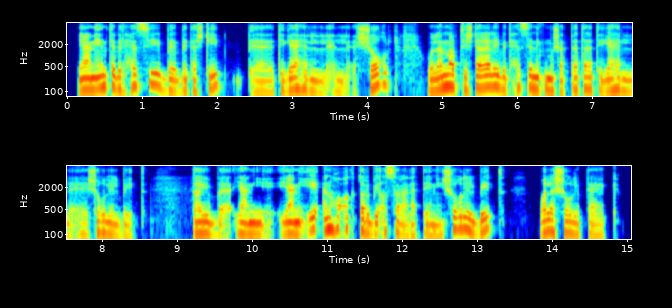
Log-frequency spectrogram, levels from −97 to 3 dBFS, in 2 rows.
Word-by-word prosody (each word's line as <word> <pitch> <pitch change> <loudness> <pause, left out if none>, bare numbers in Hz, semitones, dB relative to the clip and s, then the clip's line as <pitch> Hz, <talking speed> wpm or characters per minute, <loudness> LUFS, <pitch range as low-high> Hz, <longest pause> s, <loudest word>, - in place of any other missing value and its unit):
يعني 120 +2 +5
أنتِ 140 0 +2
بتحسّي 145 +5 +1
ب 115 - -7
بتشتيت 110 +7 -2 0.3
آآ 95 +1 -5
تجاه 115 +4 -1
ال 95 -8 -4
ال 100 -4 -8
الشغل 150 +4 +1 0.5
ولما 120 +7 +5
بتشتغلي 135 +2 +3
بتحسّي 130 +2 -2
إنِك 120 -2 +2
مُشتّتة 115 +3 -1
تجاه 110 -1 -2
ال 100 -3 -4
آآ، 100 +1 -9
شغل 115 -2 -1
البيت. 90 -2 -7 0.7
طيب 110 -2 +1 0.2
يعني 105 -4 +1
يعني 110 0 +4
إيه 140 +2 +2
أنهو 145 0 +5
أكتر 135 -4 0
بيأثّر 105 -1 +1
على 90 +1 -6
التاني، 90 -1 -5
شغل 145 +7 +1
البيت 130 +6 0 0.5
والّا 120 +3 +3
الشغل 115 -3 +1
بتاعِك؟ 90 -1 -9
115 Hz, 135 wpm, -22 LUFS, 100-130 Hz, 0.7 s, يعني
